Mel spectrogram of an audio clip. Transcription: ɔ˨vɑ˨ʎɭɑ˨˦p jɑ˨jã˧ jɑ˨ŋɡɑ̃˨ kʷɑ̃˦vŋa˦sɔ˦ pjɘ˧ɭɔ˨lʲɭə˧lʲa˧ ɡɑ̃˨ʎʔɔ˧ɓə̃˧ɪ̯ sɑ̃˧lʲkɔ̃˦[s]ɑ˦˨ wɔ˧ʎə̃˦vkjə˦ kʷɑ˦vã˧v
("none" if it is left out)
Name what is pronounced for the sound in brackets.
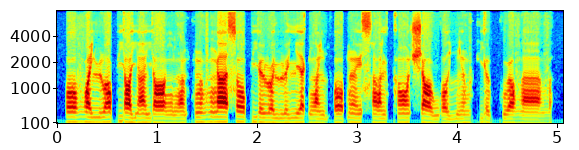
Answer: ʃ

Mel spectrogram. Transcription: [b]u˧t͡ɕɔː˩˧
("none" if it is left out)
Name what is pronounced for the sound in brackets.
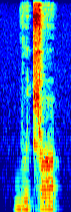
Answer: b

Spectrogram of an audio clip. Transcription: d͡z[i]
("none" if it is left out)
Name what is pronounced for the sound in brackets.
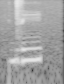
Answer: i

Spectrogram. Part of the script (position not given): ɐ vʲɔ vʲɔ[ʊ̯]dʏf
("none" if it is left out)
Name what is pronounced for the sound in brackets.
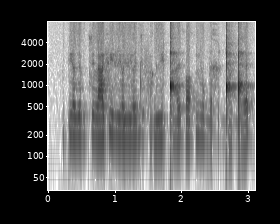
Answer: ɪ̯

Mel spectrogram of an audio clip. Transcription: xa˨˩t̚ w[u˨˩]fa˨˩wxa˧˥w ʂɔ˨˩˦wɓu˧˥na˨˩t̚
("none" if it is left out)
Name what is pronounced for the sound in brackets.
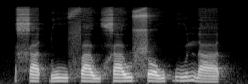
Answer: u˨˩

